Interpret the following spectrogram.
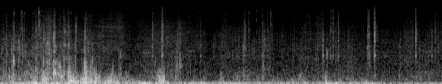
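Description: Mountain bike riding a singletrack trail: the tyres and frame knock and rattle over bumps, with wind rumbling on the camera's microphone. The knocks come thickest in the first second and a half, then ease to scattered clicks.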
